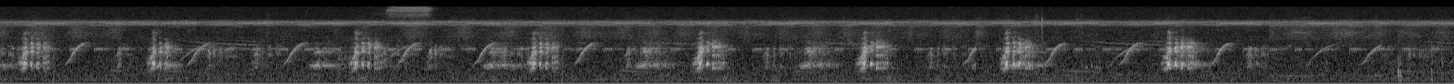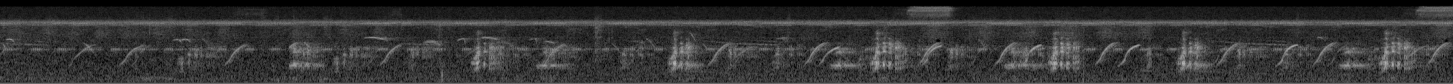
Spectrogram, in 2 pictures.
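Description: Chorus of frogs and toads croaking in a flooded marsh: many short calls overlapping and repeating about once a second, some as quick rising chirps. Under them runs a steady high-pitched drone.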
